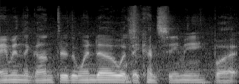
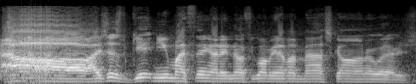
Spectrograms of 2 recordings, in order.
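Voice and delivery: flustered; 5 semitones higher, 8 dB louder than usual. Retold or imitated. Retelling his flustered reply to cop.

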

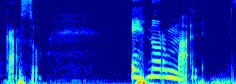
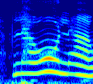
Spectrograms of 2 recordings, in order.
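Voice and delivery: much higher cheering call; mock cheer; 10 semitones higher, slower than usual. Imitating coworkers doing the wave at a drill, mock cheer.

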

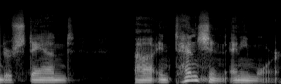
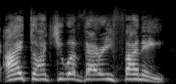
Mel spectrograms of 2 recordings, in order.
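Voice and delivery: put-on much higher, louder old-lady voice; 13 semitones higher, 6 dB louder than usual. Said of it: "And they'll say".

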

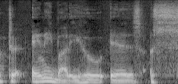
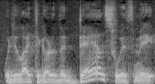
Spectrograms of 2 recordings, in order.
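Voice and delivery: "dance" punched with a jump in pitch; stress on DANCE. Shown as a demonstration. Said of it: "The emphasis on each word".

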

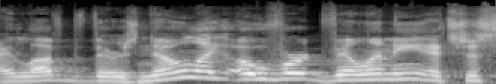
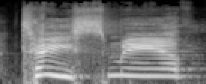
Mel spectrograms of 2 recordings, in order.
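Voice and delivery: high silly voice; 11 semitones higher than usual. Pretend. Silly voiced patron names.

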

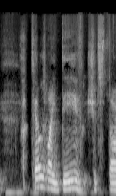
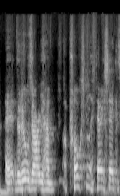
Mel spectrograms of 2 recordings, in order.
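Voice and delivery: ordinary talk, nothing marked

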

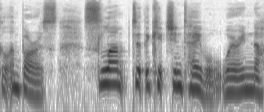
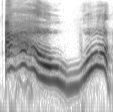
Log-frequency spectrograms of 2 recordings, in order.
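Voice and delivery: high yelp, then question; pained surprise; 13 semitones higher than usual. A narrator's reading. Jogger struck by a hairbrush, high startled yelp. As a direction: yelp as if hit.

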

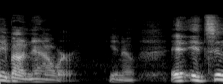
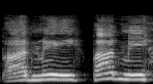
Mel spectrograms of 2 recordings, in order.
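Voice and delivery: loud, higher-pitched Massachusetts accent, R dropped; 8 semitones higher, 11 dB louder than usual. Shown as a demonstration. Woman hailing the dog walker from her driveway, Massachusetts accent. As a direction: call it out in a heavy Massachusetts accent. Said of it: "you want me to do a Massachusetts accent".

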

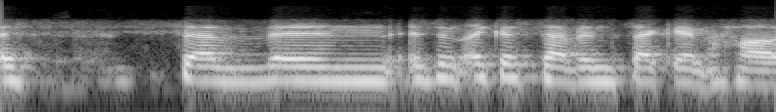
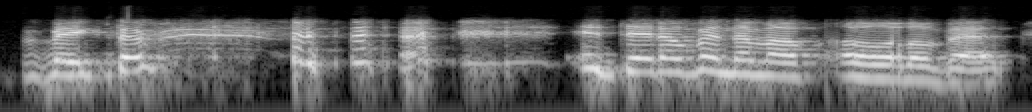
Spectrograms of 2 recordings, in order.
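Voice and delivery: laughing through the words, high at first; 7 semitones higher than usual. Real, not acted. Confessing a hug try that half worked, laughing through it. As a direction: giggle as you admit it half worked.

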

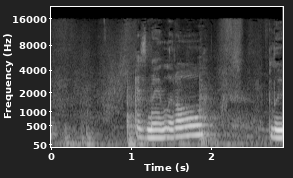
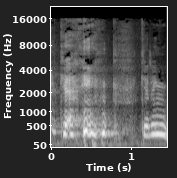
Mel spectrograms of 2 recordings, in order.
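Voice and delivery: laughing; 7 semitones higher, 7 dB louder than usual. Real, not acted. Laughs mid sentence.

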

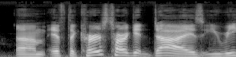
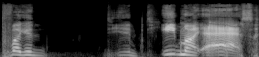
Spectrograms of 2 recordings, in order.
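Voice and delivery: shouting character; 5 semitones higher, slower than usual. Acted. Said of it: "So he's like".

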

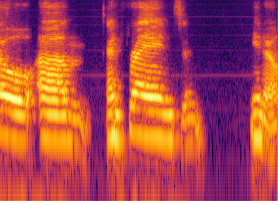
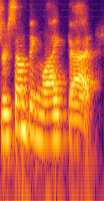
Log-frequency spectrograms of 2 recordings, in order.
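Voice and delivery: ordinary talk, nothing marked

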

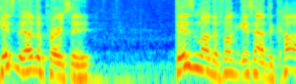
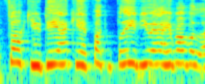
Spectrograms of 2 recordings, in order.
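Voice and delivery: higher, lightly voiced furious girlfriend; mock angry girlfriend; 10 semitones higher than usual. Girlfriend yelling at him for being out with other girls, lightly mocked. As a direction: play her up as she storms out of the car.

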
